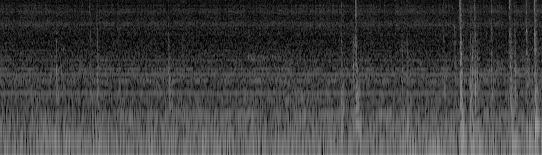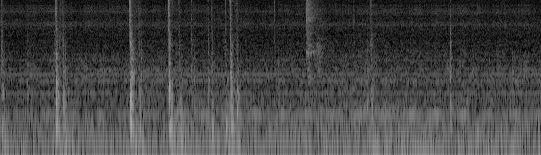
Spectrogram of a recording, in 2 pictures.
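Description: Computer keyboard being typed on: scattered key clicks, thickest in the middle seconds, over a steady low hum.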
